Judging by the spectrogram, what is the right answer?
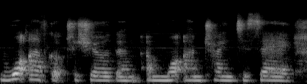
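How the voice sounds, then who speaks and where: A woman speaks with a Sheffield accent. There is noticeable background noise. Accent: broad Sheffield Yorkshire. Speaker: empowerment coach. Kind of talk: presentation.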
